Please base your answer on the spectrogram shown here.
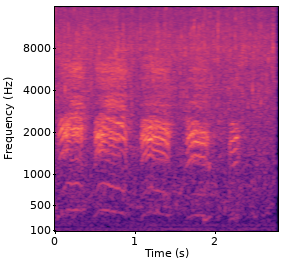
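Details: Duck giving five loud, nasal quacks about half a second apart, each a harsh, buzzy note with strong harmonics over light background hiss.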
